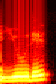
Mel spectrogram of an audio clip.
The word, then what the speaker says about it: iure: Les digo que iure, la J se pronuncia I en el latín, como en el alemán, el polaco, el ruso y todos esos idiomas que no son latinos, la J es sí y en el latín también.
